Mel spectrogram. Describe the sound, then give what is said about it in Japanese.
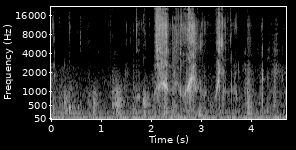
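Crisp crunching as teeth bite into a deep-fried shrimp head, a few loud brittle crunches clustered in the middle with a softer crackle after, over quiet background chewing. “エビのね、これ頭もカリッと揚げてくれてるんですよ。”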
